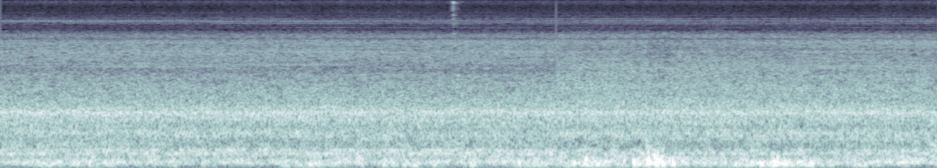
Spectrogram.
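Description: Steady background hum and hiss with a constant mid-pitched drone, and two short low bumps about four and five seconds in.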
